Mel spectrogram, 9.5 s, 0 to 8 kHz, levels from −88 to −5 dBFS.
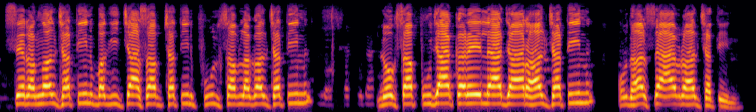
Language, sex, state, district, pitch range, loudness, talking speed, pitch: Maithili, male, Bihar, Supaul, 215-235 Hz, -15 LUFS, 150 wpm, 225 Hz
